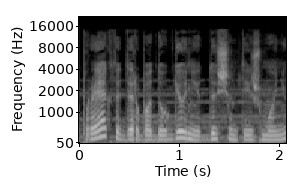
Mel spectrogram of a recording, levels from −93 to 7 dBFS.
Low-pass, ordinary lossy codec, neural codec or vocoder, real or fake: 14.4 kHz; MP3, 64 kbps; none; real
